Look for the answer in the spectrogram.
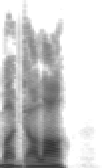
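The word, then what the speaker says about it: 曼 扎 拉 (मण्डल): 坛城的梵文发音就是曼扎拉，也即我们平时说的曼茶罗，表示中间有核心，周边是圆圈的世界。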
